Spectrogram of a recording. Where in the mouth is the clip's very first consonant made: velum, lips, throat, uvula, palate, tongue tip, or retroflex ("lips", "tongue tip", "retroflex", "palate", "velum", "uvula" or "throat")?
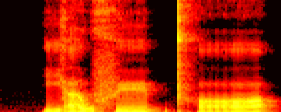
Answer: palate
